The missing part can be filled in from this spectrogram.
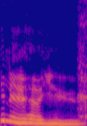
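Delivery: put-on very high old British lady voice. A player tries out the voice of the group's healer character: Charlotte's old British lady voice. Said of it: "So she's an old British lady".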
